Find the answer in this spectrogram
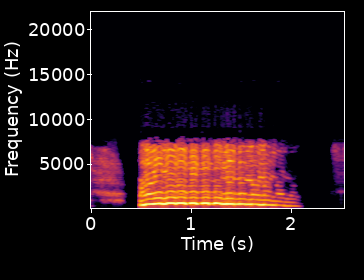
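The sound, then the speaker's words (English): A person vocally imitates a wild turkey gobble: one loud, sustained call with a wavering, quivering pitch that slides downward at the end, preceded by a brief softer sound. “Start by doing the wild turkey when you're by yourself.”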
